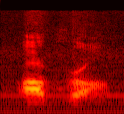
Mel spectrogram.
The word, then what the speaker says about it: Avram: by the name of Avram, all right? Because V and B is the same letter in Hebrew. All right? or can be pronounced in the same way depending how it's used.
